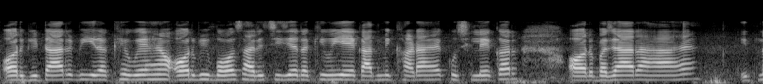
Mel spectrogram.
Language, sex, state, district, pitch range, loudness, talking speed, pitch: Hindi, female, Odisha, Sambalpur, 210-225 Hz, -15 LUFS, 180 wpm, 215 Hz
